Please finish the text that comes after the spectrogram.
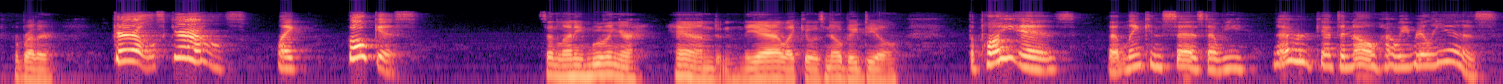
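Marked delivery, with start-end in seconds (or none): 1.1-4.2 much higher, louder call for focus. A narrator's reading. Leni calling her sisters to focus, higher and louder. 9.7-15.0 much higher, hesitant sister; lightly stumbling high girl voice; high girlish voice. A narrator's reading. Leni haltingly explaining to her sisters, higher voice.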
